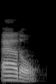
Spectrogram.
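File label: "addle", English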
